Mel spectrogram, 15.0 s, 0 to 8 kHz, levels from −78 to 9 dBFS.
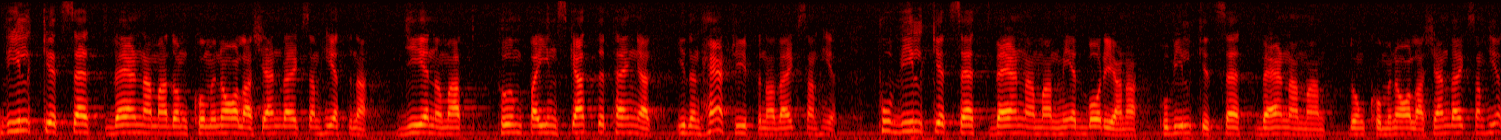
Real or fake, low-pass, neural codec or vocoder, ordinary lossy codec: real; none; none; none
